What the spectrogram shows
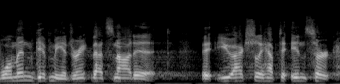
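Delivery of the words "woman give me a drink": curt, harsh, mean-sounding, higher. Showing how a bible line can sound when read literally: curt, mean-sounding command. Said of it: "it sounds sort of like curse or, uh, mean".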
